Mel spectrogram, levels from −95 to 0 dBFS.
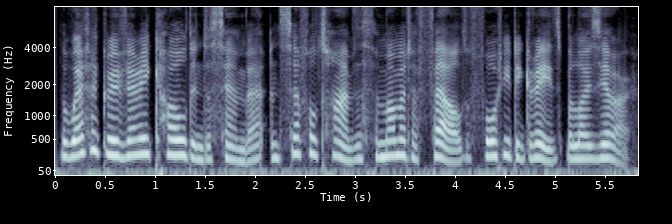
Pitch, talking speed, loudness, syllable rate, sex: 215 Hz, 185 wpm, -17 LUFS, 5.8 syllables/s, female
